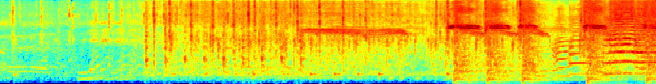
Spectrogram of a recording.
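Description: Japanese baseball cheering section: crowd voices and scattered claps building up, a held high note about halfway, then near the end trumpets and drums strike up loudly into a player's fight song.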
